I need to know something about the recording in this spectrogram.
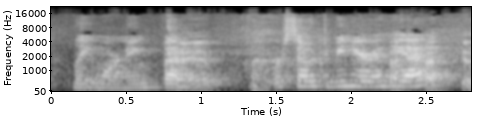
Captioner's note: laughs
